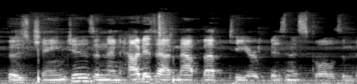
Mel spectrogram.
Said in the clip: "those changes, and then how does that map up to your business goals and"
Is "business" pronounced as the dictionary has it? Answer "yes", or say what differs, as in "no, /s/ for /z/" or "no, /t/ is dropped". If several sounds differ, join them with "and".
yes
